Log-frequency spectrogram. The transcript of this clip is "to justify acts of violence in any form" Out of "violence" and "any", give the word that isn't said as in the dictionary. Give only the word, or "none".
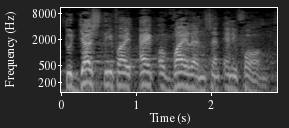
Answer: none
